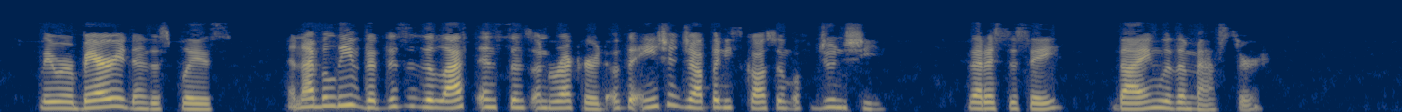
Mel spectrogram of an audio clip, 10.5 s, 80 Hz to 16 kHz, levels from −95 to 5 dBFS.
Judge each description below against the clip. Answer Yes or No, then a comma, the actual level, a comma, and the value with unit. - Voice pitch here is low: No, high, 220 Hz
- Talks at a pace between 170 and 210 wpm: Yes, average, 185 wpm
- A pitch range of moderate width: Yes, average, 3.3 semitones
